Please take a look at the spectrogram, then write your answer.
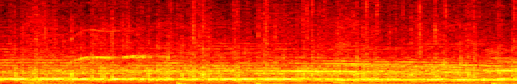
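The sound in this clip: A studio audience applauds and cheers to welcome guests Ian Moore and Omid Djalili, a loud, continuous sheet of clapping with crowd noise that holds steady throughout.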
